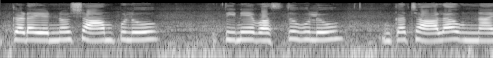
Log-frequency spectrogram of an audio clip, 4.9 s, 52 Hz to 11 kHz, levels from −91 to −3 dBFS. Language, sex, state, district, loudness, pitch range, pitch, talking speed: Telugu, female, Telangana, Mahabubabad, -12 LUFS, 270-290 Hz, 285 Hz, 95 wpm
